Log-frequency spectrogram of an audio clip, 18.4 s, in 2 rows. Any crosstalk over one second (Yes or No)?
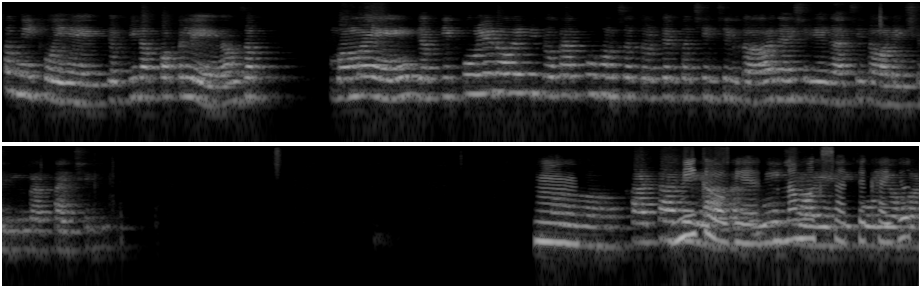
Yes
